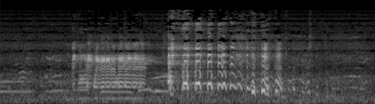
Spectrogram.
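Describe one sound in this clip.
A sheep bleats loudly several times.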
